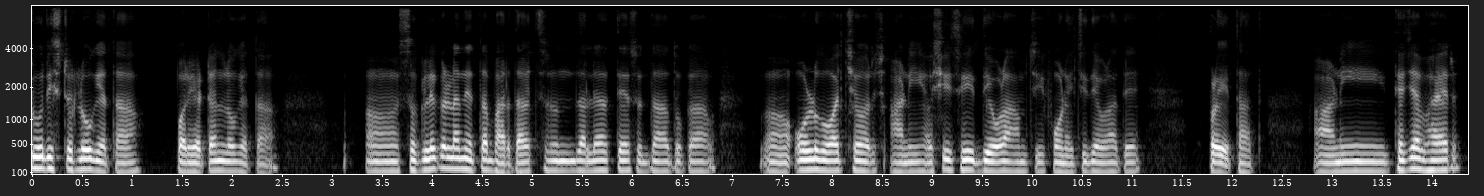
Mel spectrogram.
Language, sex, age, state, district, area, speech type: Goan Konkani, male, 30-45, Goa, Ponda, rural, spontaneous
